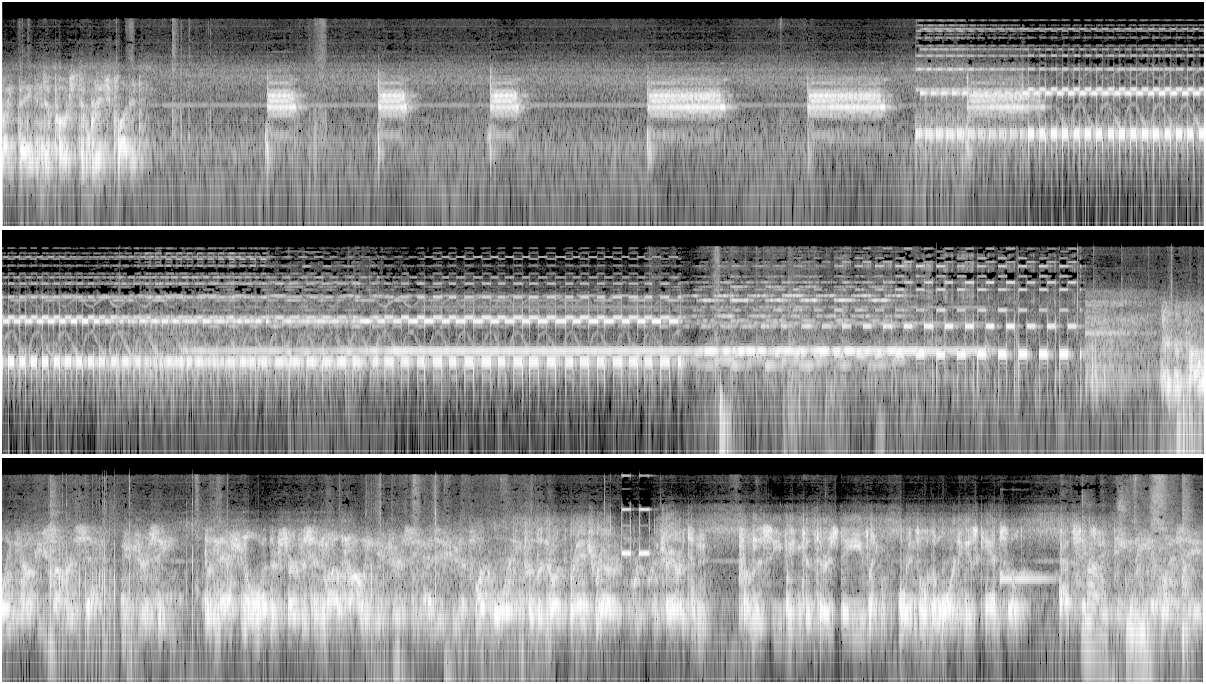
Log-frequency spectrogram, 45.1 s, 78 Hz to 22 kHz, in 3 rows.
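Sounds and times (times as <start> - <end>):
higher electronic tone: 23.3 - 28.6
warbling data bursts: 23.3 - 34.6
buzzy electronic alert tone: 23.5 - 28.2.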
